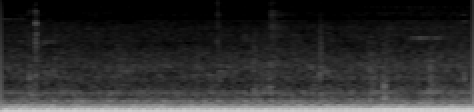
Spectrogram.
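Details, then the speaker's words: Automatic transmission shifted from park into reverse with brake held: deep heavy thump and shudder that shakes the car, low steady rumble; harsh engagement, possibly from a faulty neutral safety switch or possibly the transmission. "uh we're gonna be addressing an issue with an automatic transmission when you put it in drive or you put it in reverse it bangs in all right"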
